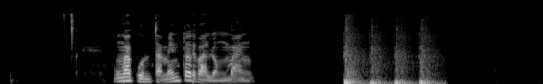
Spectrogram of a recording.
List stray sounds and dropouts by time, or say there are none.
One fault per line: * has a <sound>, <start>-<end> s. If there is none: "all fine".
* has a thud, 3.4-4.5 s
